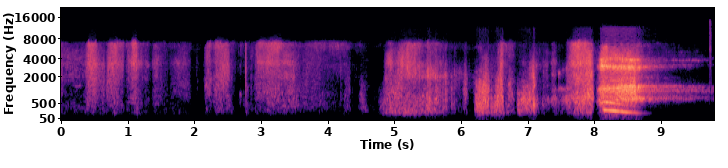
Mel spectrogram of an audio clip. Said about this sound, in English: And the first thing you always do is stretch. And yawn.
